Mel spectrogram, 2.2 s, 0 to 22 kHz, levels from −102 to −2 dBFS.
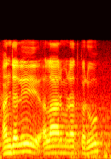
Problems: background sounds at intervals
